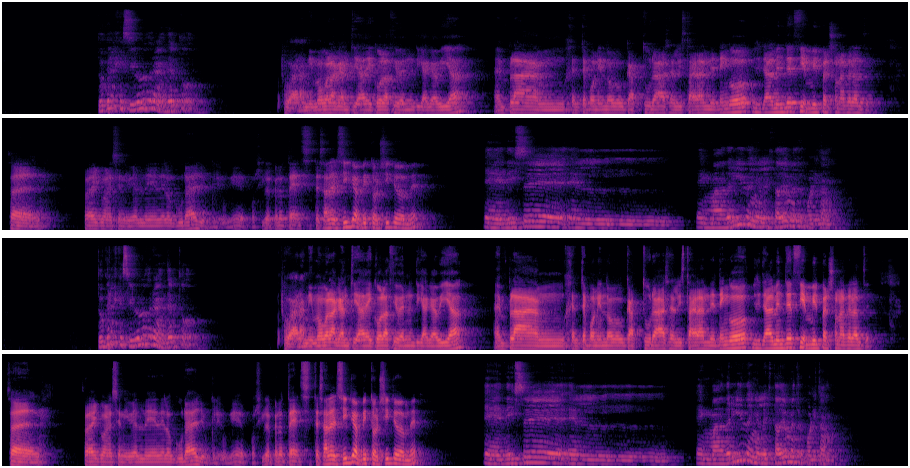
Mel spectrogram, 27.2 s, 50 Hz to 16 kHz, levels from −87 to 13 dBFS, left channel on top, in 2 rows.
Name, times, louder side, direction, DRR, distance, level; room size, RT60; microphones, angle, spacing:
voice 1, 1.4-2.9 20.8-23.6 24.0-26.1, right 2 dB, 75° right, 2 dB, 1.1 m, -36 dB
voice 2, 4.2-6.9 7.4-13.0 13.7-14.2 14.8-19.8, right 7 dB, 50° right, 13 dB, 0.3 m, -28 dB
6.7 x 3.5 x 5.3 m, 0.76 s
head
